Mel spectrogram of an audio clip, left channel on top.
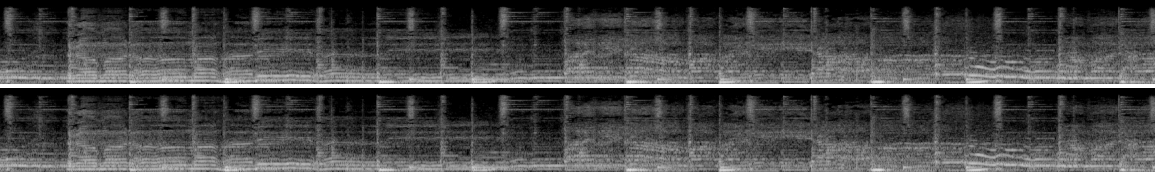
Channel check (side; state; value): both; identical; correlation 1.00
